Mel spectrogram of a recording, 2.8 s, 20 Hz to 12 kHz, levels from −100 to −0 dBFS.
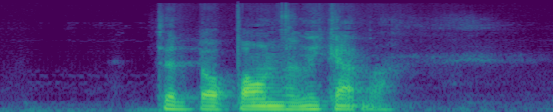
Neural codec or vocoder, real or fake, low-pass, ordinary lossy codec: codec, 16 kHz in and 24 kHz out, 0.8 kbps, FocalCodec, streaming, 65536 codes; fake; 10.8 kHz; AAC, 48 kbps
